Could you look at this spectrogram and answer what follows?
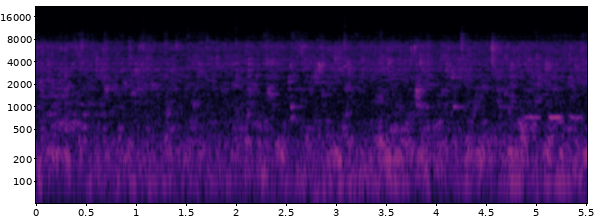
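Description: Aquarium water trickling and bubbling steadily from the tank's sponge filter, with small scattered drips and pops.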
